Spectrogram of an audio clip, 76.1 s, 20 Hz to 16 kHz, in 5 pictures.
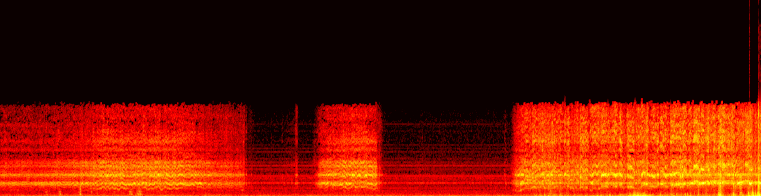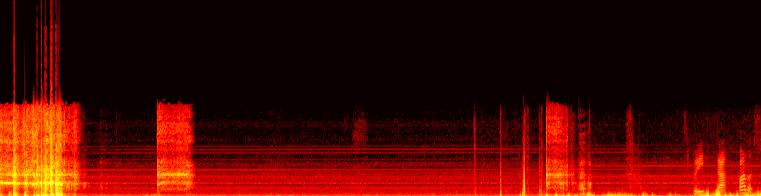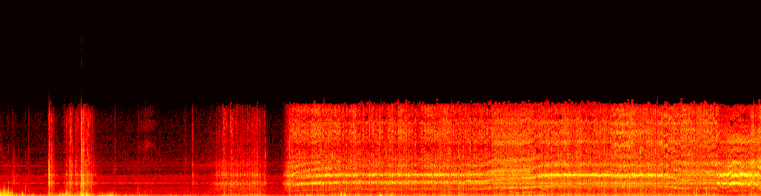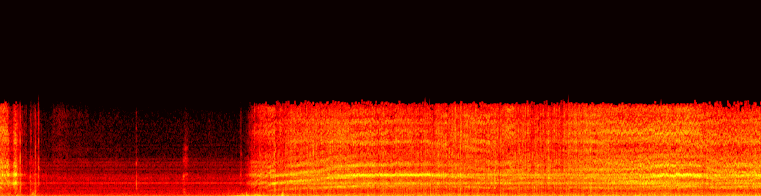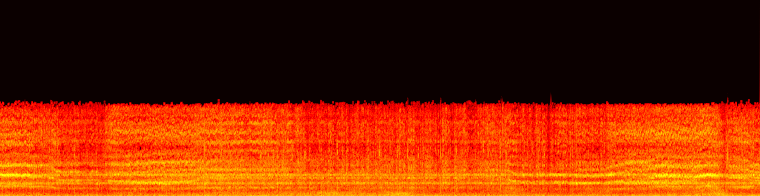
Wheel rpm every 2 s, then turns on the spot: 40, 60, 30, 40, 0, 130, 230, 300, 120, 40, 0, 0, 0, 20, 0, 0, 0, 10, 120, 160, 200, 230, 150, 10, 0, 80, 210, 220, 200, 200, 210, 180, 180, 200, 200, 180, 160, 200.
18-20 26-28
